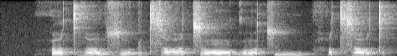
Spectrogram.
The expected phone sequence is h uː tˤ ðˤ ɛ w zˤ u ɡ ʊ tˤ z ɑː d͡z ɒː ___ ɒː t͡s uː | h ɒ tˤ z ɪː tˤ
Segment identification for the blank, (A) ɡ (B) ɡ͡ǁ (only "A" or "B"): A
